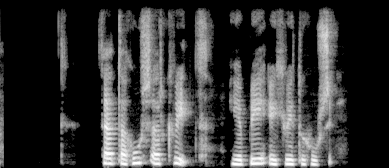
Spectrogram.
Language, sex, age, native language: Icelandic, female, 30-39, Russian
